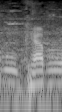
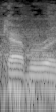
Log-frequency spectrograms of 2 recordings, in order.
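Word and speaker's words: Cabarrot: say his name because his name is not cabaret and that's not a cabernet it's not cabaret or cabernet and the rebound will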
